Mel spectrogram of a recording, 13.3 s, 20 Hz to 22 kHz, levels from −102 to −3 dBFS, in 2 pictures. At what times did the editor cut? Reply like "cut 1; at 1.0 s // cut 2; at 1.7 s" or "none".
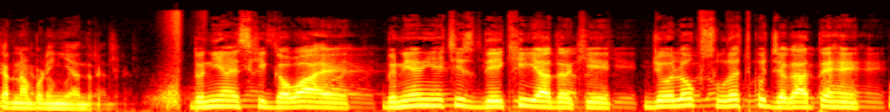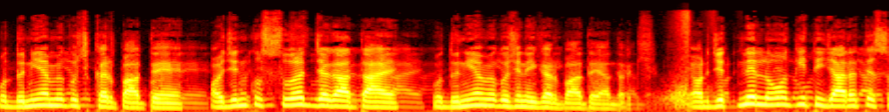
cut 1; at 1.1 s // cut 2; at 11.7 s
